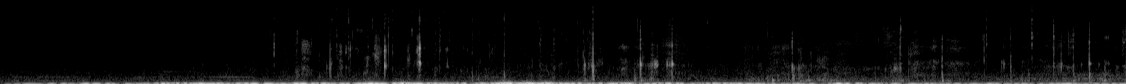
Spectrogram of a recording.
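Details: Edu, a German Shepherd mix, eating a dehydrated pig ear dog chew; quiet start for about two seconds, then irregular crunching and biting clicks roughly every half second, with low thumping underneath.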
